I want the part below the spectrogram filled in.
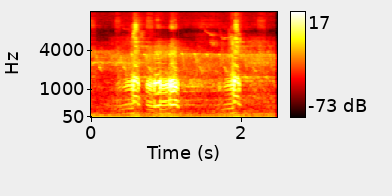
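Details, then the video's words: Geese honking as they fly: three harsh nasal honks, the middle two running together into a doubled call, then a pause before the last, with a low background hum. "Geese honking and flying"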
